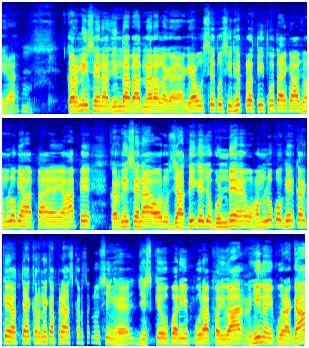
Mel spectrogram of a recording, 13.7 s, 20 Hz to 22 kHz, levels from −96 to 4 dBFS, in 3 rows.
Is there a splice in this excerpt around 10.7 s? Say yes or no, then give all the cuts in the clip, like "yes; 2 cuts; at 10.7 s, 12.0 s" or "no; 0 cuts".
yes; 1 cut; at 10.7 s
